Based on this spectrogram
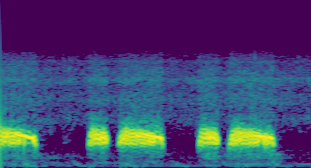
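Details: Very loud cooing from a strong decoy pigeon: paired phrases of a brief coo and a sustained mid-pitched coo, two full phrases plus fragments at each edge.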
